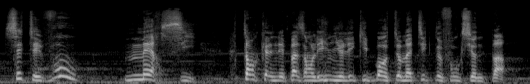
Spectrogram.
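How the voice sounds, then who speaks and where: Guy acting a troubled scientist man, kinda high voice, defensive, formal, game scene with music. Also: normal speed, natural voice. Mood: distracted, guarded. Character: guarded, troubled male research scientist. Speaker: doctor, scientist. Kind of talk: video game dialogue.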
